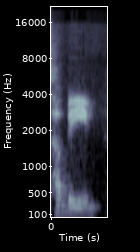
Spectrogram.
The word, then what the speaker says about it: Khabib: And actually, I guess the right way to say it is Habib.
